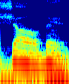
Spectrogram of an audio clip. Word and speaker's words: Charldyn: then my name is Shon Shon it's like Sheldon but Shon Charon you gotta be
